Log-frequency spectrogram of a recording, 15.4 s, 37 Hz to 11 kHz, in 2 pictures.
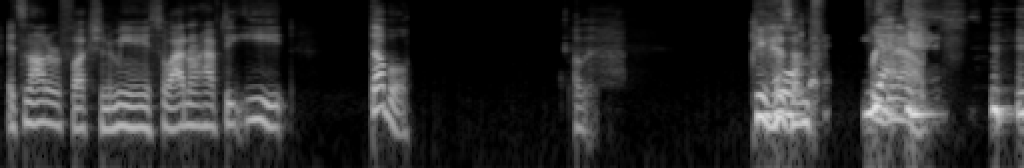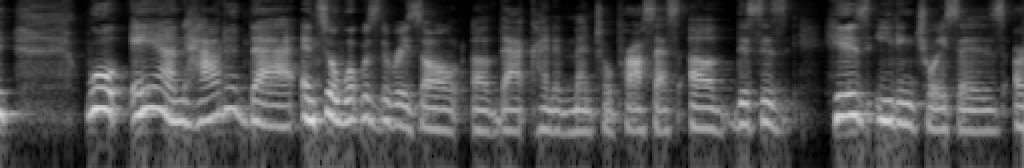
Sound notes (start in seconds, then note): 6.6 laughs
